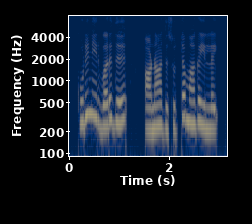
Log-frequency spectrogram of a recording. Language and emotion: Tamil, sad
